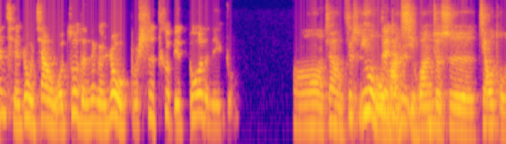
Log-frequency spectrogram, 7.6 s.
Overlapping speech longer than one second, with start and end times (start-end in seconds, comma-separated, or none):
5.2-6.7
